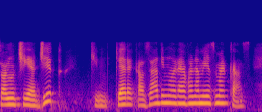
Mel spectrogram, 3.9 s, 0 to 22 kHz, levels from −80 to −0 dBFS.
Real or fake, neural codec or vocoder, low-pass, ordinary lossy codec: fake; codec, 16 kHz, 1 kbps, FreqCodec, larger model; 5.4 kHz; none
